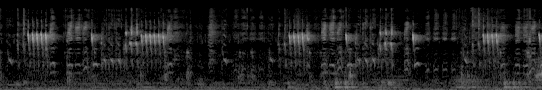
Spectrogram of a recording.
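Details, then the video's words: Caged pet society finch (manon) in song: repeated grating, buzzy bursts about every two seconds, each a quick rattle of stacked notes, linked by quieter chirps, in a quiet indoor setting. "Vídeo para fazer seu MANON cantar muito!"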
